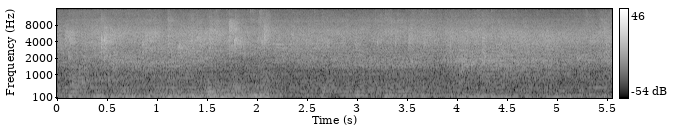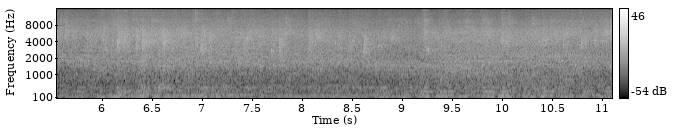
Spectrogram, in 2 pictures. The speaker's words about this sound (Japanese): 目に水と泡が入らないように気をつけてね。湯加減はどうかな。冷たくない？ちょうどいい？それじゃあこのままシャワシャワっといくね。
